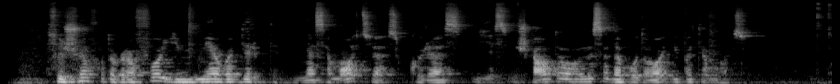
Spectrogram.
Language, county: Lithuanian, Klaipėda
